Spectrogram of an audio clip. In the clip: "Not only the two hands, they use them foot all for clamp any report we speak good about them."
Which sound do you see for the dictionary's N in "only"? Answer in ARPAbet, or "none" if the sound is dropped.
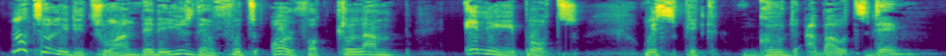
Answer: none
